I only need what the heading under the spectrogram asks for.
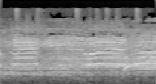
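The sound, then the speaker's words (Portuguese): A large stadium crowd of Verona supporters at an Italian league football match makes loud, sustained monkey-like hooting noises at a player as the ball reaches him, a dense roar of many voices filling the space continuously for a couple of seconds. “É possível ouvir a torcida do Verona quando a bola chega no Balotelli fazendo um som de macaco”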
